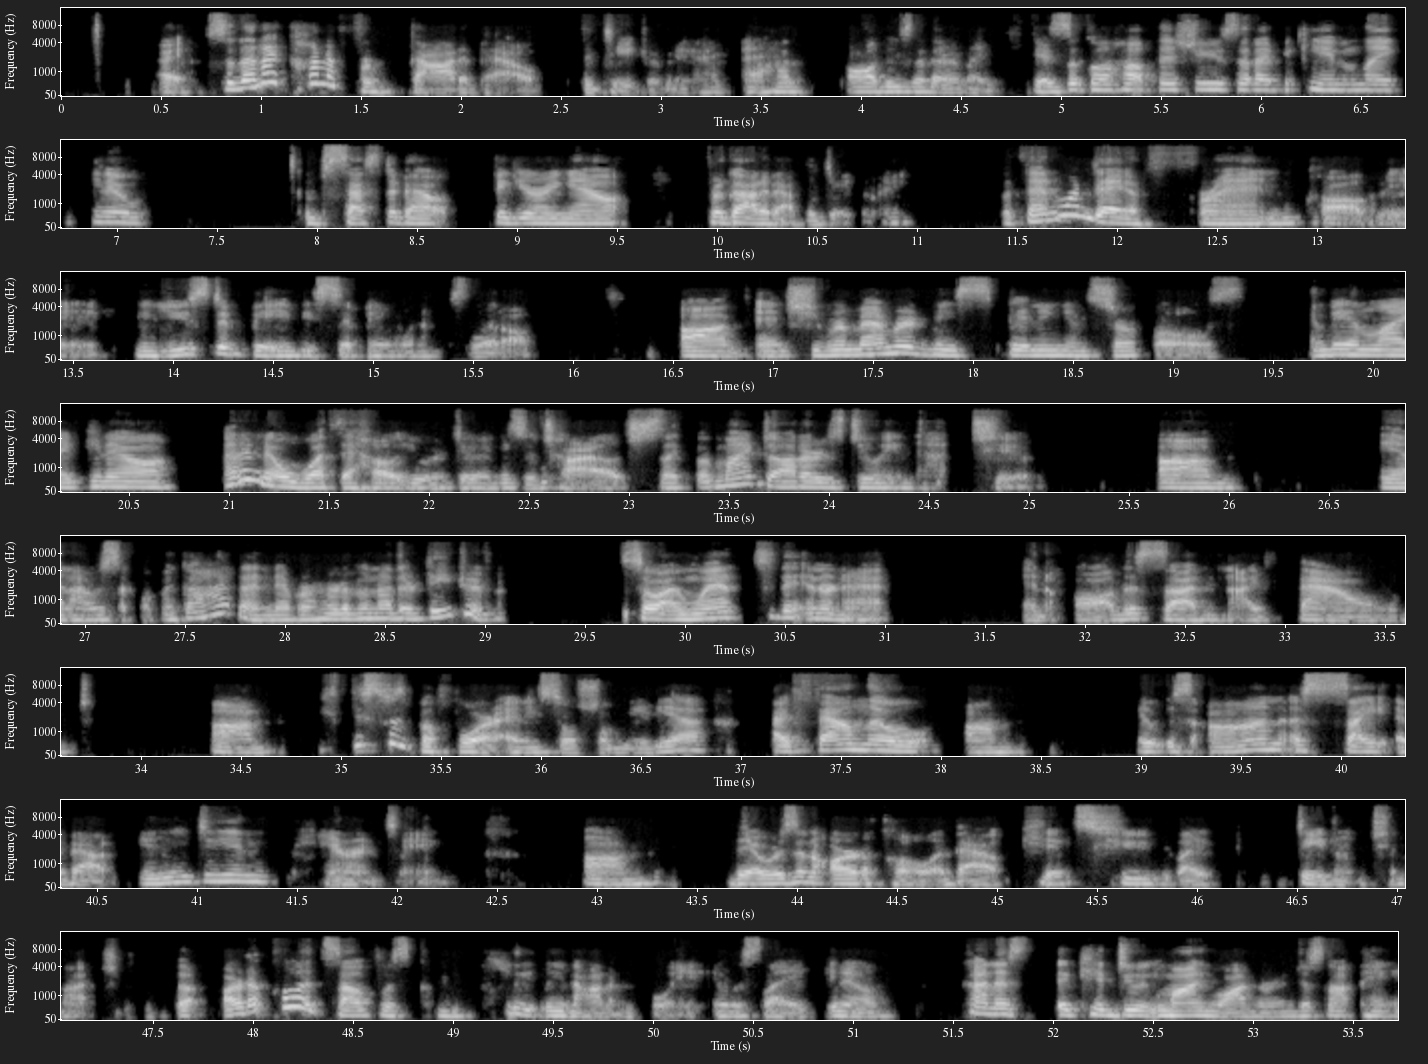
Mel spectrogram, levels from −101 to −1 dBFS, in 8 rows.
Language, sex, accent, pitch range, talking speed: English, female, American, 140-180 Hz, 185 wpm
